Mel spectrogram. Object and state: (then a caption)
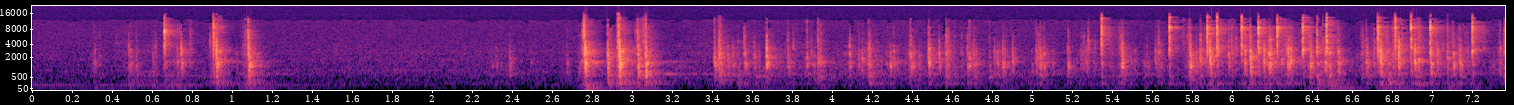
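Plastic mechanical keyboard. Fingertips type on a blue and purple backlit mechanical keyboard with plastic keycaps. A few scattered keystrokes come first, then a short pause, a louder burst of strikes, and a steady run of rapid typing. Each press is a crisp, bright plastic clack that dies away almost instantly.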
